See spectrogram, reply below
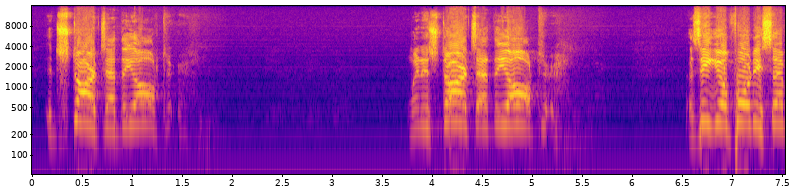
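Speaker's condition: No condition

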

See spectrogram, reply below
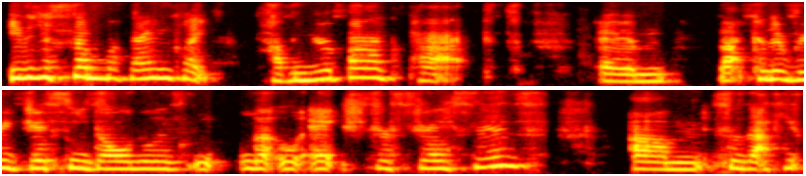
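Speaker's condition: Cleft palate, Van der Woude syndrome; condition transcribed as Vanderbilt, congenital cleft palate, lip pits; adult, ongoing cleft team care, past operations needing time off work; often not understood by new people, cannot say s sounds, stutters or says nothing when flustered

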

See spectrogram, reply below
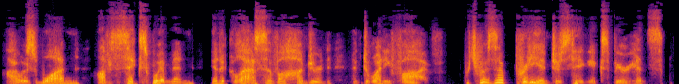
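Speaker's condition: Spasmodic dysphonia; on Botox treatment

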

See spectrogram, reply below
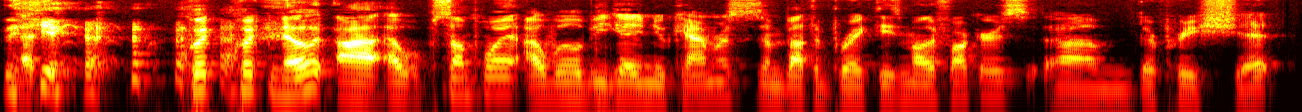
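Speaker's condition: No condition

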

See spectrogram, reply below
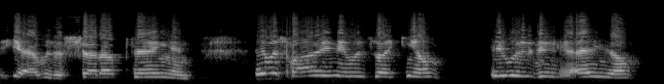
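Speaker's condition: Cerebral palsy; appearance likened to Parkinson's

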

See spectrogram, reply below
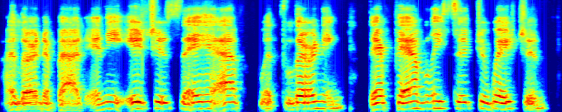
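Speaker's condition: ALS, primary lateral sclerosis

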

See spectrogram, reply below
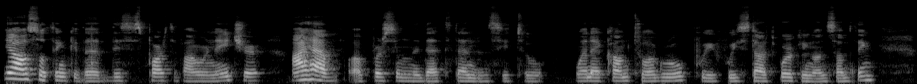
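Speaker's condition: No condition

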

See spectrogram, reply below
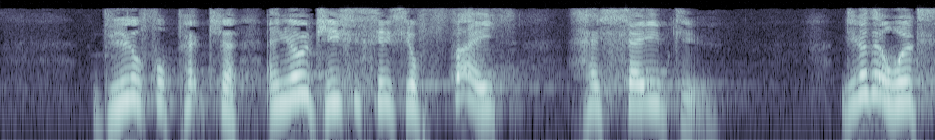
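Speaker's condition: Cleft palate, Pierre Robin syndrome; congenital cleft palate, still struggles quite severely

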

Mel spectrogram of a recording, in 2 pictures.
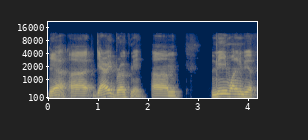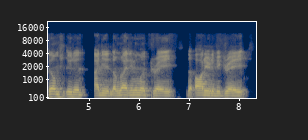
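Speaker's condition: Bilateral cleft lip; congenital bilateral

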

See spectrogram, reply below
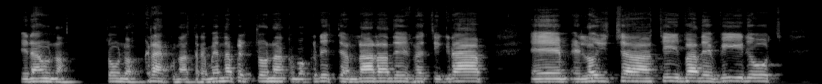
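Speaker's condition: Hearing loss with cochlear implant; about 34, uses cochlear implant, new operating system connects implant to computer, no headphones

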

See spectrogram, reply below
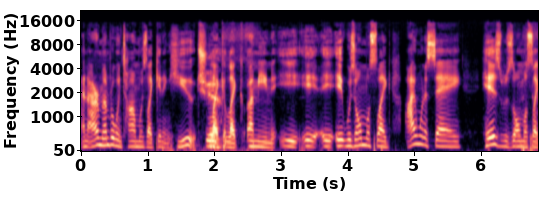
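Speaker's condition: Stutter; made finding other employment hard; converses at length in interview; listeners used to get impatient, cut off or dismiss, speech gives distinctive comedic point of view; repeated sounds, repeated words, prolonged sounds

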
